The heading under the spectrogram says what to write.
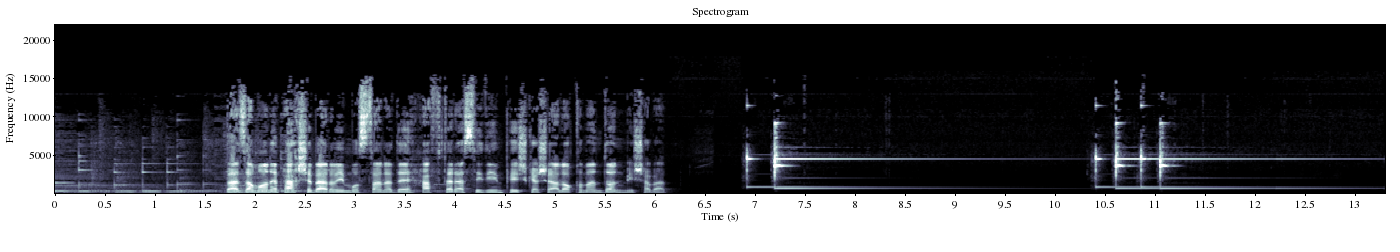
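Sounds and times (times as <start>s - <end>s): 
speech: 1.7s - 6.3s
doorbell chime rung at a house gate: 6.9s - 13.3s.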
